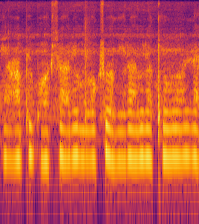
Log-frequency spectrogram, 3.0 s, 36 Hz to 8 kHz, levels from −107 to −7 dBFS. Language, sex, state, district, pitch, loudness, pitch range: Hindi, female, Bihar, Samastipur, 180 Hz, -22 LUFS, 175-180 Hz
